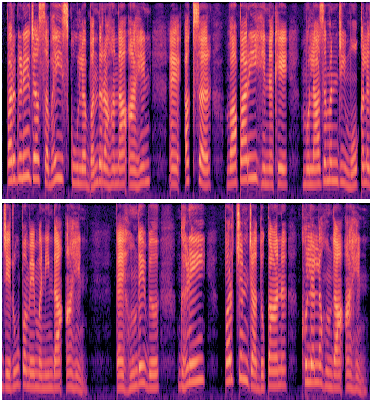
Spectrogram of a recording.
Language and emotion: Sindhi, neutral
